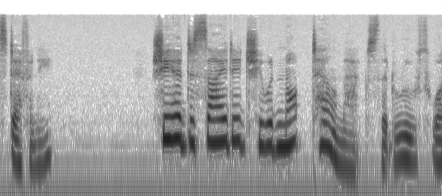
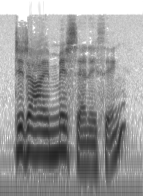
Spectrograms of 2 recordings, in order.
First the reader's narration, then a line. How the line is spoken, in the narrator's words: Max asked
